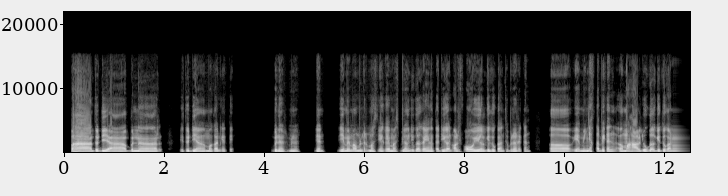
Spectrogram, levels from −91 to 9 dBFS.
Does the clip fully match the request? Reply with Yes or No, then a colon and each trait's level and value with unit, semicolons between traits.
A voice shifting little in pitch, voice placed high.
No: narrow, 2.1 semitones; low, 130 Hz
